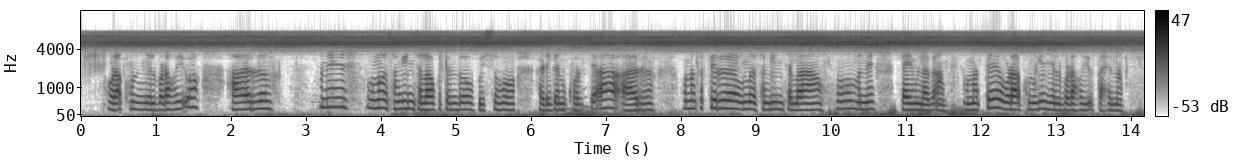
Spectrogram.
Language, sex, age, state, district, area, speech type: Santali, female, 18-30, Jharkhand, Seraikela Kharsawan, rural, spontaneous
